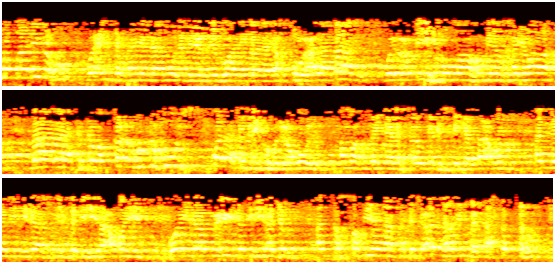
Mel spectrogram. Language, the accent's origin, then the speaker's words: Arabic; Egypt; اللهم احفظ بلدنا مصر من كيد الكائدين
